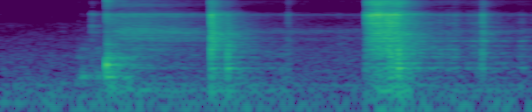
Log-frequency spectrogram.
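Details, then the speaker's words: TIG welding a lawn roller out of position with a CK Worldwide torch: sharp irregular popping and crackling over a thin hissy arc after dipping the tungsten into the puddle; tungsten needs regrinding. "You guys hear that sound? I was in a weird position, but you hear that popping and crackling? That was me dipping the tungsten."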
